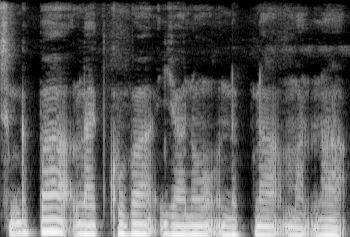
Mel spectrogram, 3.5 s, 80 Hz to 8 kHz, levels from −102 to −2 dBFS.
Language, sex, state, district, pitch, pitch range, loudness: Garo, male, Meghalaya, South Garo Hills, 115 Hz, 105-125 Hz, -14 LUFS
